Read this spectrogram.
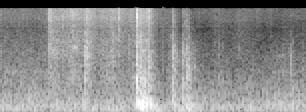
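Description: A plastic bin lid shuts with a thud.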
